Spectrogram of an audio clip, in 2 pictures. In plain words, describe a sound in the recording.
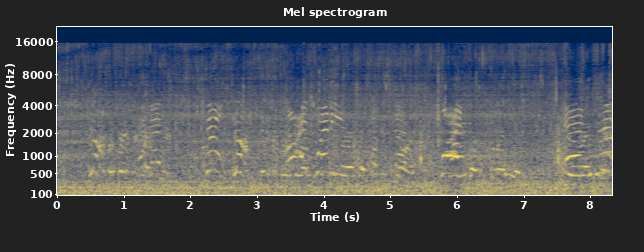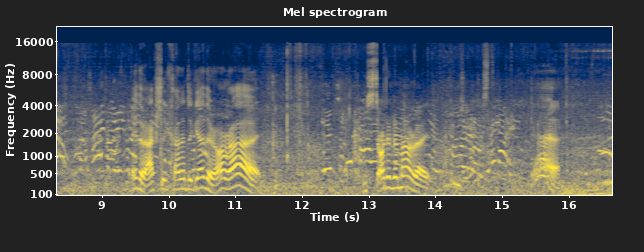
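A young woman shouts commands across open water.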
